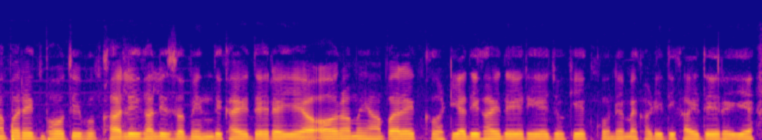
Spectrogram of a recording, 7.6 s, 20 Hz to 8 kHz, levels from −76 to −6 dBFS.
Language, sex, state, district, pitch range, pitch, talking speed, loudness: Hindi, male, Bihar, Darbhanga, 125-135 Hz, 130 Hz, 250 wpm, -18 LUFS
